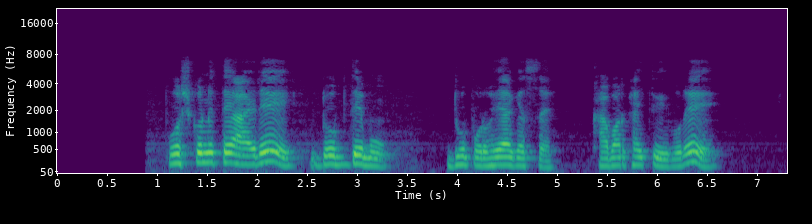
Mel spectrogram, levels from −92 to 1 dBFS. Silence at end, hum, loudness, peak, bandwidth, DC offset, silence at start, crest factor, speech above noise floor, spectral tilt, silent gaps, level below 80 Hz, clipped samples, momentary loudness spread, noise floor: 0.7 s; none; -28 LUFS; -12 dBFS; 7 kHz; under 0.1%; 1.1 s; 16 dB; 51 dB; -8 dB/octave; none; -70 dBFS; under 0.1%; 12 LU; -78 dBFS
